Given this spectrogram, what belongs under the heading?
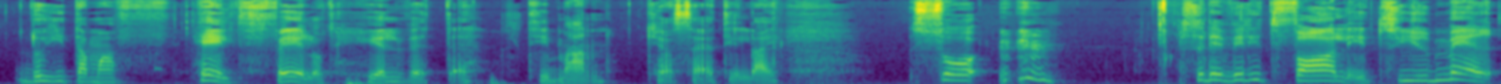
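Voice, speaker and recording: Blunt, chatty young woman. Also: mid-range voice. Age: 20s. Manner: chatty, blunt, calls listener "gumman", swears. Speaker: vlogger giving advice. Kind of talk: casual advice talk to camera.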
